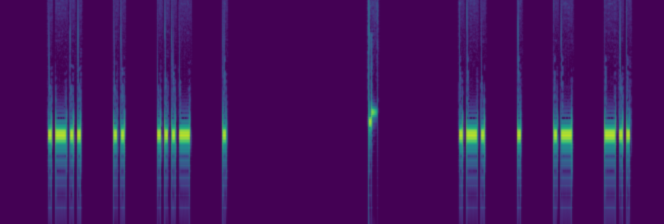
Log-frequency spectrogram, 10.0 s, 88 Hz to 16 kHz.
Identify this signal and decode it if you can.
Morse code, heard as a keyed tone, about 22 wpm, spaced as for 12 wpm, 700 Hz. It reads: LIVE READ
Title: 3x Character Spacing - Top 300 Words - 22wpm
